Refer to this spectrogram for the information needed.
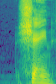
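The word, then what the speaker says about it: Schoen: as well as general manager Joe Skeen. How do we say it? – Shane.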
